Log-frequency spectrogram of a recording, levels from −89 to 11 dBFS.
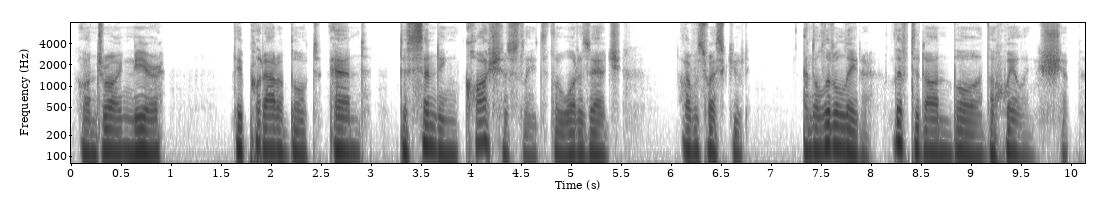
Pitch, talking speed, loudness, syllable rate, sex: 110 Hz, 165 wpm, -19 LUFS, 5.2 syllables/s, male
